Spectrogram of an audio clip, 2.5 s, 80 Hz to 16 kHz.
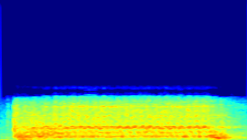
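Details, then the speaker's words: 2006 Hyundai Sonata no-start with distributor, battery 12.3 V, after fixing a bad connection: starter spins briskly and evenly for about two seconds, with strong voltage held at the posts while cranking; cranking is fine. "we've got really good strong voltage while we're spinning it that should be good enough shouldn't it"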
